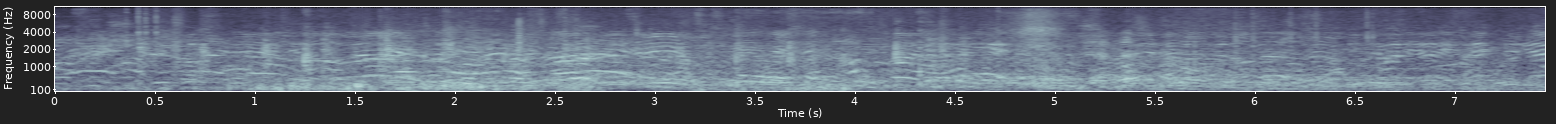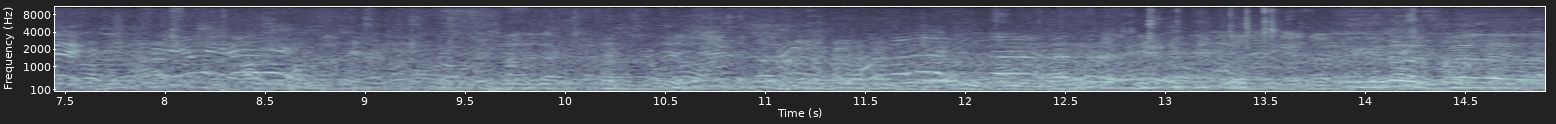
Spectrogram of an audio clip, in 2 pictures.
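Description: Young men shout and call to each other outdoors across an open field.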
